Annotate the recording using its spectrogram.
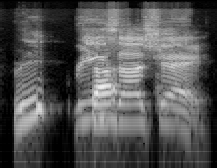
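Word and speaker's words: Risacher: I still can't pronounce it. Reza Shea.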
